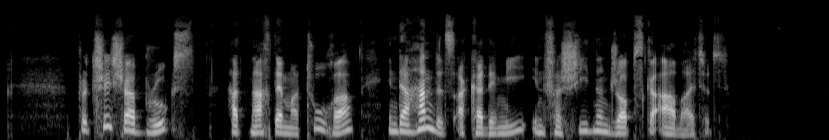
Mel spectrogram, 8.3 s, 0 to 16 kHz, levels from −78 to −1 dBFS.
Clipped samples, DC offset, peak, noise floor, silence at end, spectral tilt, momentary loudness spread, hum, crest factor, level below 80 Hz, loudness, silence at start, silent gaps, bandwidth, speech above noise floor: under 0.1%; under 0.1%; -2 dBFS; -78 dBFS; 1.1 s; -4.5 dB/octave; 12 LU; none; 24 dB; -62 dBFS; -24 LUFS; 0.8 s; none; 11.5 kHz; 53 dB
